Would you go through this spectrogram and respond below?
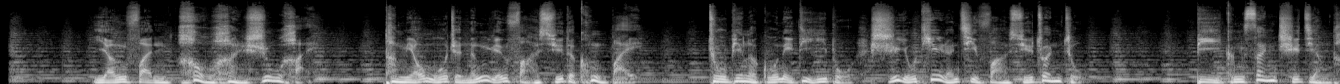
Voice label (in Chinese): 颁奖·稳重品质; 颁奖·稳重品质·四大法治人物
